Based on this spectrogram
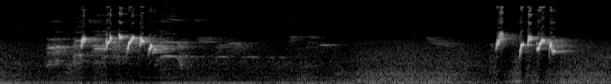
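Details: Song of a red-whiskered bulbul in the Thai styles called Phat Kuay Tiew and Mae Bot, a popular phrasing: a rapid run of clear warbled whistles, a pause of about three seconds, then a second similar phrase.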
